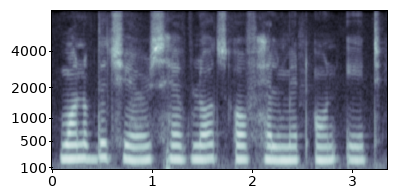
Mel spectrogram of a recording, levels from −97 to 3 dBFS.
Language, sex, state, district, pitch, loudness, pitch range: English, female, Assam, Kamrup Metropolitan, 210 Hz, -15 LUFS, 200-220 Hz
